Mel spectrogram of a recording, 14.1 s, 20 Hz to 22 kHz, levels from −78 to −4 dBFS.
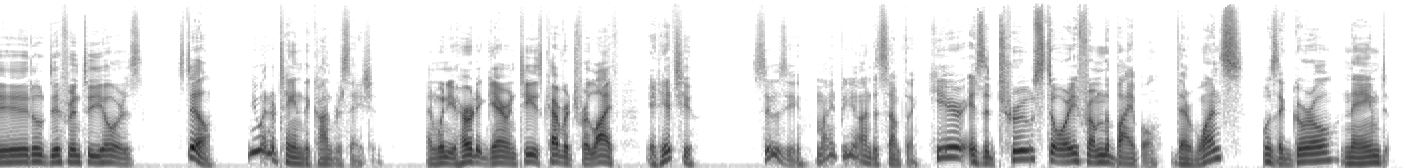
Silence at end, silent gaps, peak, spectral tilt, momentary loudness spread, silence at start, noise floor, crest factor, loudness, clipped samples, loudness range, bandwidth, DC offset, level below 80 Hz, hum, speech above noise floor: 0.2 s; none; -4 dBFS; -5 dB/octave; 13 LU; 0 s; -68 dBFS; 22 dB; -24 LUFS; under 0.1%; 4 LU; over 20 kHz; under 0.1%; -54 dBFS; none; 44 dB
